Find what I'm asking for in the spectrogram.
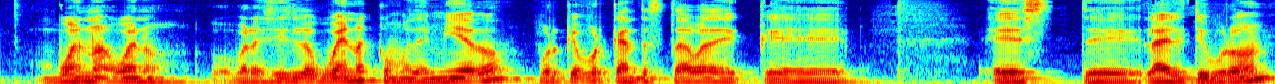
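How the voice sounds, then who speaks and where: With fairly even intonation, a man speaks in a space with audible room echo. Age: 20s. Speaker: architect, podcast co-host. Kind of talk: casual chat.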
